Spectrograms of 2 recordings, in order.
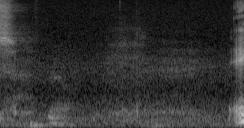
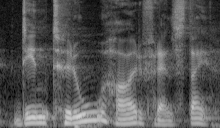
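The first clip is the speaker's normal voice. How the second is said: tender reassurance; 4 semitones lower, slower than usual. Acted. Jesus speaks to the healed man.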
